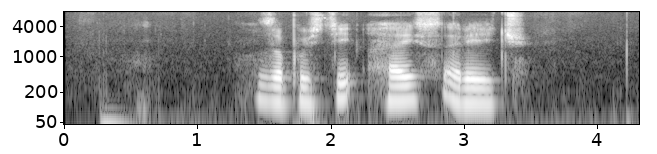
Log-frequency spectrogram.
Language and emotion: Russian, neutral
